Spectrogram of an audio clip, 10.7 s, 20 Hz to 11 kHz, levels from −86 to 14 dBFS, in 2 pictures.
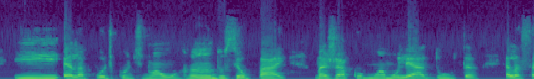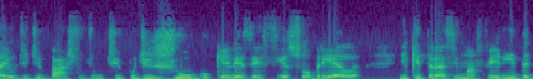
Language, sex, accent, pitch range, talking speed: Portuguese, female, Brazilian, 175-220 Hz, 185 wpm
